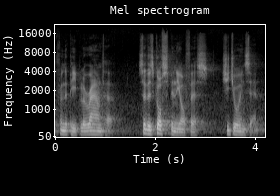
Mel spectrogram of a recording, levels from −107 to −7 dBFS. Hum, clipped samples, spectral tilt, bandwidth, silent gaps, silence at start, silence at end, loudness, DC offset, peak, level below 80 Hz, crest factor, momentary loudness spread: none; under 0.1%; -4.5 dB/octave; 17.5 kHz; none; 0 s; 0.15 s; -42 LUFS; under 0.1%; -24 dBFS; under -90 dBFS; 20 dB; 12 LU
